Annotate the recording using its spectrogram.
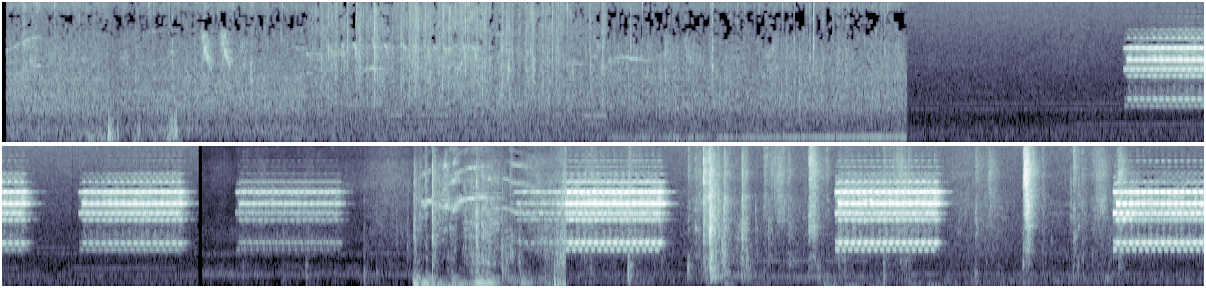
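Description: Steady rain hiss for about the first nine seconds, then a mobile phone ringing: six ring bursts about a second long, in a group of three and then three more spaced further apart.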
